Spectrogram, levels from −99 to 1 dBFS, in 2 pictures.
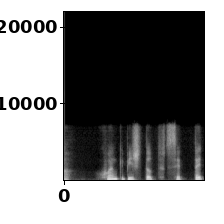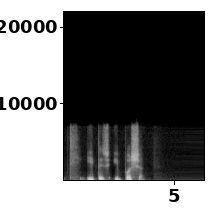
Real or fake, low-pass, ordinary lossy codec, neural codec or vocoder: fake; 7.2 kHz; Opus, 64 kbps; codec, 16 kHz, about 1 kbps, DyCAST, with the encoder's durations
